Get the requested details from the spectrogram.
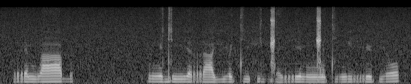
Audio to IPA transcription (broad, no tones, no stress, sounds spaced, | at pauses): r ɛ m w aː b | p ɯ ŋ ɛ dʲ ʌ mʲ a r aː vʲ oː tʲ o fʲ u ɡ͡ǁ ɛ rʲ ɛ m ŋ͡ǁ ɛ tʲ e ŋ i rʲ o pʲ oː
